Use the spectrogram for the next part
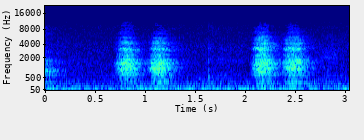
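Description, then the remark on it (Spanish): Four short, hazy huffs of breath onto a pair of glasses to clean them, showing the sound of the English H, come in two quick pairs, fairly soft, with no talking. “Es decir, ese sonido de la H inglesa en que limpiamos unas gafas.”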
